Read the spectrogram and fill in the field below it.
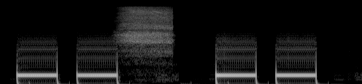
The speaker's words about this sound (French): Essayons d'appeler Catherine Pancol. Oula Ça, c'est un numéro à l'international, ça.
